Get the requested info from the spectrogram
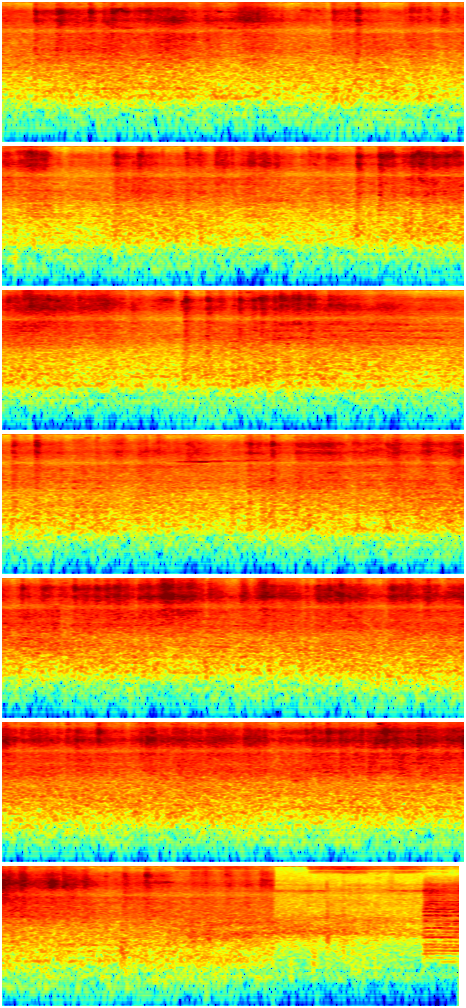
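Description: Double-stack intermodal freight train passing close by: the steady noise of steel wheels rolling on the rails as the loaded well cars go by.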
